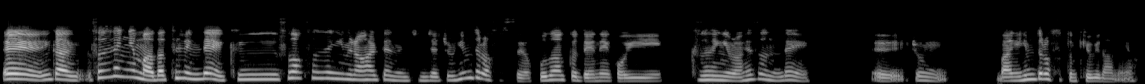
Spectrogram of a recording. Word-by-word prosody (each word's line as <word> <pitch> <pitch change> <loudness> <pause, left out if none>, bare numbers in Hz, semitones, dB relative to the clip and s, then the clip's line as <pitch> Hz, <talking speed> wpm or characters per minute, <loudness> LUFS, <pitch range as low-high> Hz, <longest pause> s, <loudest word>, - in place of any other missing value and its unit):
예, 240 -5 +10
그니까 230 -3 +7 0.2
선생님마다 315 - +3
틀린데 255 -4 +3
그 230 +1 -1
수학 290 +3 0
선생님이랑 260 -7 -1
할 215 0 0
때는 190 -5 -6
진짜 180 -1 -7
좀 200 +1 -6
힘들었었어요. 195 - -5
고등학교 205 0 -2
내내 165 +1 -2
거의 155 0 -4 0.3
그 205 - -9
선생님이랑 195 -3 -1
했었는데 200 -7 -5 0.7
예 155 -2 -4
좀 180 -3 -8 0.5
많이 170 +2 -1
힘들었었던 225 -6 -1
기억이 155 -2 -4
나네요. 140 +2 -11
210 Hz, 340 characters per minute, -24 LUFS, 175-245 Hz, 0.7 s, 예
